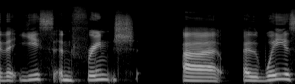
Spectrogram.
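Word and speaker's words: oui: yes in French uh we is spelled we and it's pronounced we e. We Yes. We in in hindsight I actually as in we are the champions.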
